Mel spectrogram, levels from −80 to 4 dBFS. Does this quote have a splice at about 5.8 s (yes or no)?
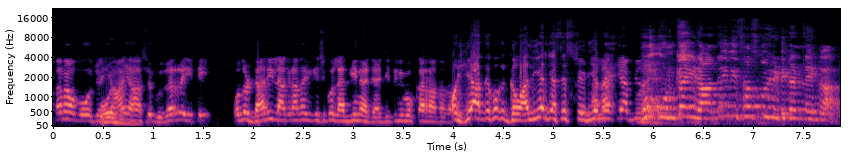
yes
